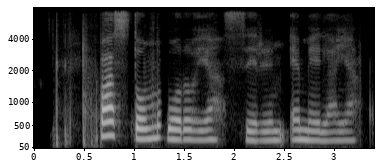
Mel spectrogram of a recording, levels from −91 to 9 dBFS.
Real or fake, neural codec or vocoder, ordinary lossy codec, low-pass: fake; codec, 16 kHz, 0.8 kbps, ZipCodec; none; 7.2 kHz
